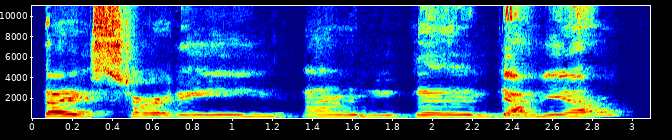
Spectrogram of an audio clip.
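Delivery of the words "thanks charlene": ordinary talk, nothing marked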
